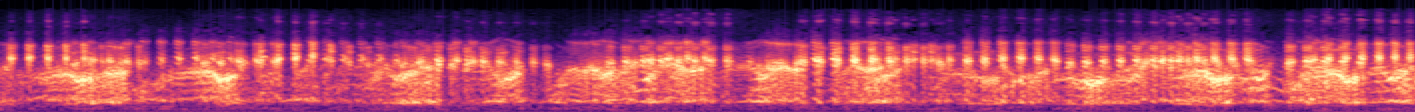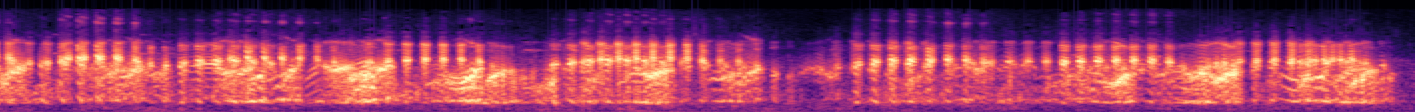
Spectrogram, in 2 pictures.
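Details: Frogs in the wild form a thick, unbroken chorus of overlapping rasping, pulsed croaks, with only momentary gaps in the din.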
